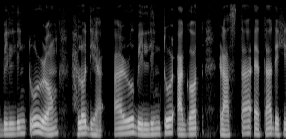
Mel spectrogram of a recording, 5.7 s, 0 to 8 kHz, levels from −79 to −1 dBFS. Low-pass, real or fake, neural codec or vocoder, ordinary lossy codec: 7.2 kHz; real; none; none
